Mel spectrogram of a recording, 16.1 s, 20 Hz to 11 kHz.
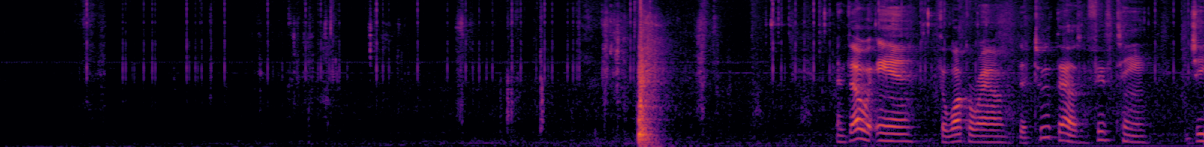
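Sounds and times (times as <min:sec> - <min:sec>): truck door shutting thud: 0:08.5 - 0:09.0.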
